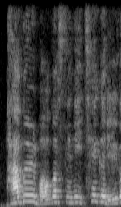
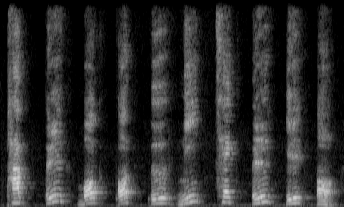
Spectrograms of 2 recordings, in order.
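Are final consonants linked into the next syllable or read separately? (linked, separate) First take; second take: linked; separate. First: Final consonants carry over into the next vowel. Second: Each syllable is read separately, exactly as spelled. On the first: The speaker calls it right. "이렇게 읽으시는 거지" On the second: The speaker calls it wrong. "이런 식으로 발음을 하시는 게 아니란 말이에요"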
